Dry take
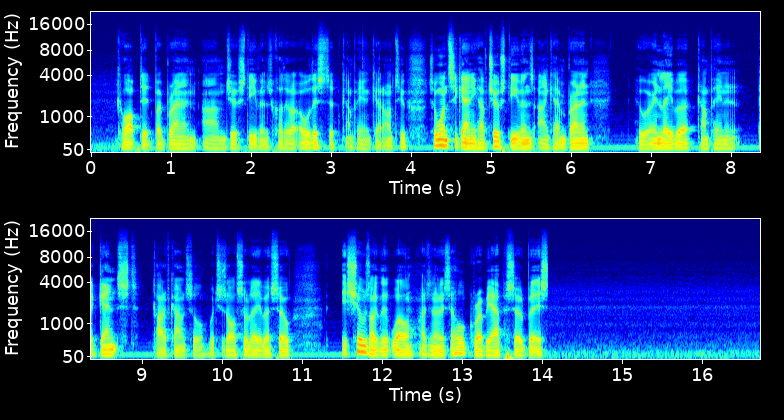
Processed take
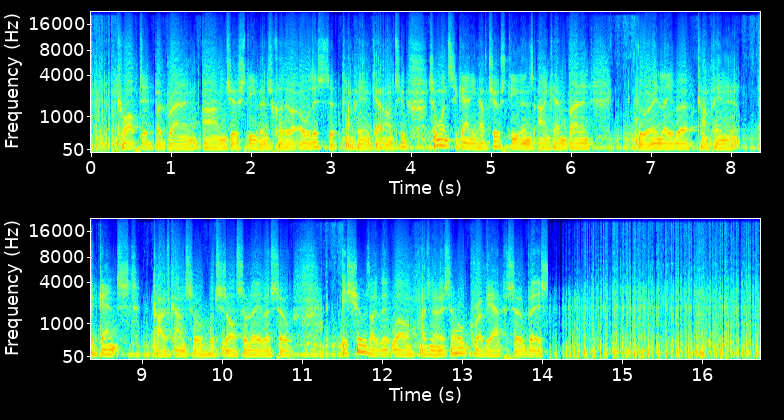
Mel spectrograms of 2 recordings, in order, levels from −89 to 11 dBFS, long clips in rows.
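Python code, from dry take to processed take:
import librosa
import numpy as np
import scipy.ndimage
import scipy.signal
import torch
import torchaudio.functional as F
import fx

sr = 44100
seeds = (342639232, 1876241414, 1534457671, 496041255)

p1 = fx.dynamic_eq(x, sr, hz=1500.0, q=1.6, threshold_db=-44.0, ratio=4.0, max_db=6)
p2 = fx.fuzz(p1, sr, gain_db=46.0, gate_db=-48.0)
p3 = p1 + (p2 * 10.0 ** (-12.0 / 20.0))
p4 = fx.band_squash(p3, sr, depth_pct=100)
y = p4 * 10.0 ** (-1.0 / 20.0)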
